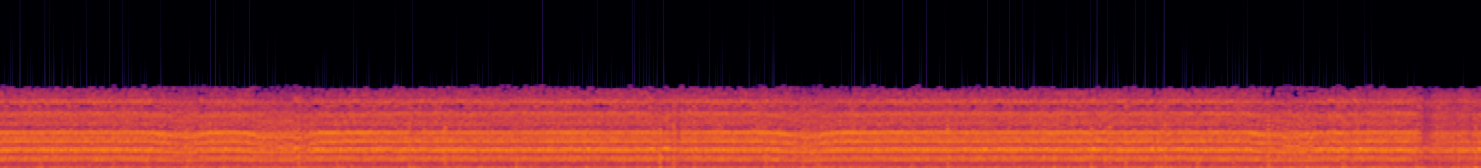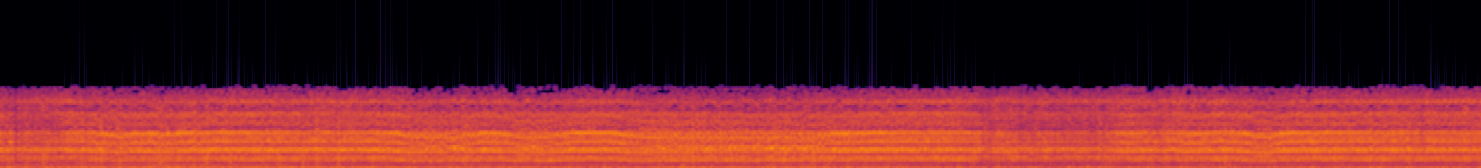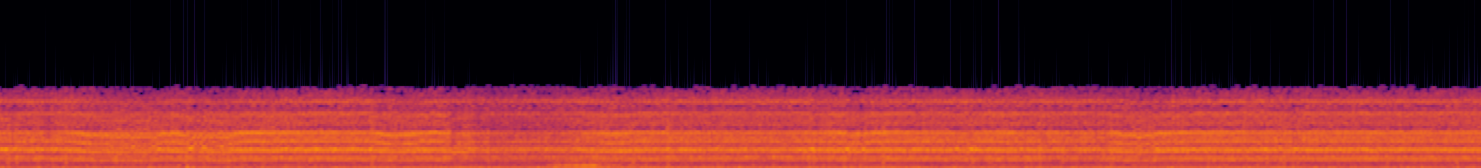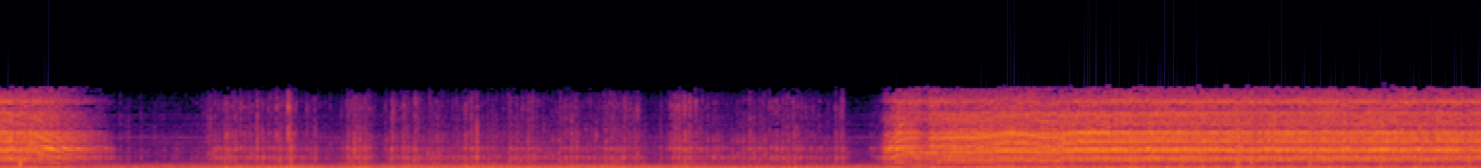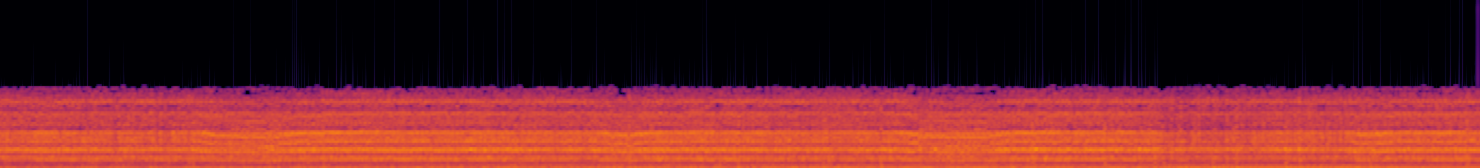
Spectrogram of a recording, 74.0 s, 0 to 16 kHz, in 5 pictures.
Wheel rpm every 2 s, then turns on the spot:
230, 220, 230, 230, 230, 230, 230, 230, 230, 230, 220, 210, 230, 230, 230, 220, 230, 230, 230, 230, 230, 230, 130, 10, 20, 20, 40, 210, 240, 230, 230, 230, 230, 230, 230, 230, 230.
46-52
